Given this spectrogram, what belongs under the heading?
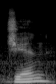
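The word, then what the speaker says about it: Djinn: There's Jin, it's spelled Dijin, D-J-I-N-N.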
